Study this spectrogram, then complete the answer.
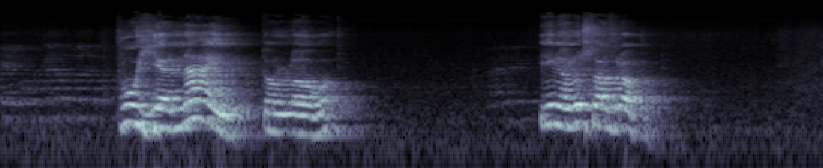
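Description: An elderly man speaks with animation close to a microphone.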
